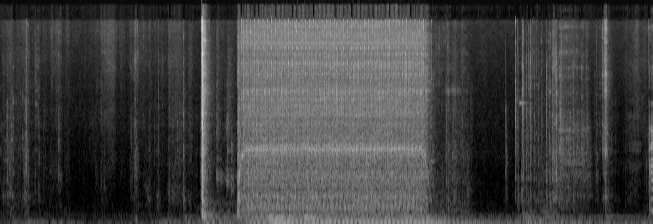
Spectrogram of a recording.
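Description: A sewing machine stitches through scrap fabric in one loud, close, continuous run of about four seconds, with quiet before and after.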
